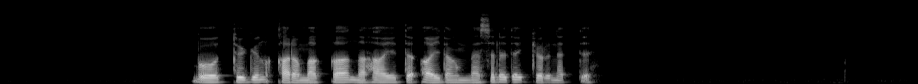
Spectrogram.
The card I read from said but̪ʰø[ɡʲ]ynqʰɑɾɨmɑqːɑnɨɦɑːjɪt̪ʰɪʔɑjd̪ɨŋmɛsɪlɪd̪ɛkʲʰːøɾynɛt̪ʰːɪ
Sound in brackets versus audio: correct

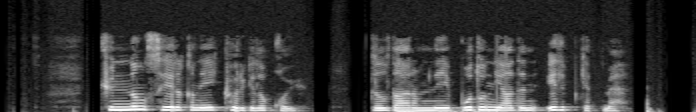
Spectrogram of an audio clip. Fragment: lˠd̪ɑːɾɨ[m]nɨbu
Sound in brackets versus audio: correct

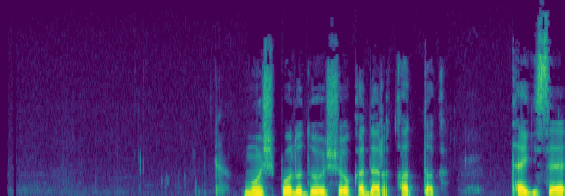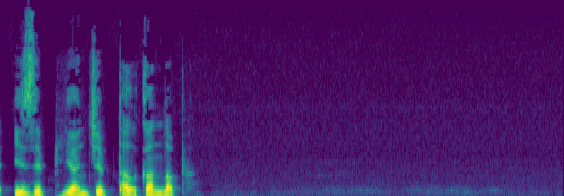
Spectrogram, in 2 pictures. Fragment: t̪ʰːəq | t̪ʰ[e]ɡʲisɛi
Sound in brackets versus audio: incorrect: ɛ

